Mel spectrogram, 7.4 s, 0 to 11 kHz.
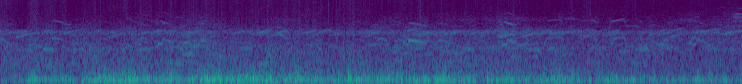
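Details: Thick clamour of snow geese at a Montmagny marsh on 17 April 2012: many birds honk at once in steady, overlapping high notes, with a strong low-pitched rumble underneath.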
